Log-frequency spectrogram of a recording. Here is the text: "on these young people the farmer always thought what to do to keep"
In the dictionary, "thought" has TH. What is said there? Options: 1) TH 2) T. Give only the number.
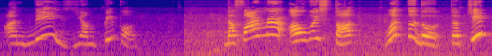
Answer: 2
